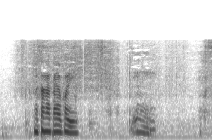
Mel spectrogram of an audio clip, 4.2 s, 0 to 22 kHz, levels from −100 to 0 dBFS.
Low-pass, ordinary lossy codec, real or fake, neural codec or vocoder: none; none; fake; codec, 16 kHz, 8 kbps, FreqCodec, larger model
